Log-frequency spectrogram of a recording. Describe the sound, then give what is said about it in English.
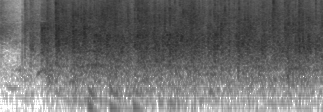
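An audience bursts into sustained applause, voting by clapping in answer to a host's question, a dense, steady wash of many hands clapping that swells quickly and holds loud throughout, with a few faint voices mixed in. “If so, clap.”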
